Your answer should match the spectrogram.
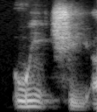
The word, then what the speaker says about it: Ouchi: But the one that came out of Japan was by William, I'm not sure how to pronounce his surname, I think it's Ouchi, O-U-C-H-I, and it's called Theory Z.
